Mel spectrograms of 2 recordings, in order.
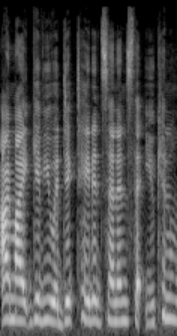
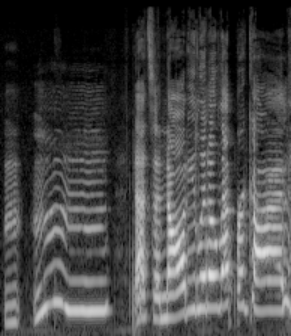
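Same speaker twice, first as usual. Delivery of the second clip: playful scolding; 5 semitones higher, slower than usual. Acted. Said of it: "teacher scolds leprechaun playfully".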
